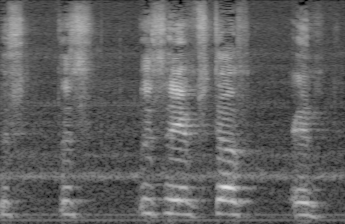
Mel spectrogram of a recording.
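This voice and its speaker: A man speaks very slowly with an American accent, his pitch high for a man. His delivery is flat and monotone over noticeable background noise. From Burke, Virginia. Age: 30s. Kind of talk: interview answer. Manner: halting, repetitive.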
